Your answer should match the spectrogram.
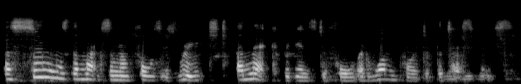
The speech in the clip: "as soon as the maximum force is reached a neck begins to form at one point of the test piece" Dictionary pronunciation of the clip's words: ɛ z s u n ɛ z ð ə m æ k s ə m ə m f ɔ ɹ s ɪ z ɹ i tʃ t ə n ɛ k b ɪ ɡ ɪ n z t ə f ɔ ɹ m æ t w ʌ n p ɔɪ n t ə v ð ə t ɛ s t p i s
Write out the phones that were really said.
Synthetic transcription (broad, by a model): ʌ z s u n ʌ z ð ə m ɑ k s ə m ə m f ɔ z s ɪ z ɹ i tʃ t ə n ɛ k b ɪ ɡ ɪ n z t ə f ɔ m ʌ t w ʌ n p ɔɪ n t ə v ð ə t ɛ s t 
